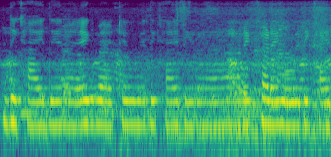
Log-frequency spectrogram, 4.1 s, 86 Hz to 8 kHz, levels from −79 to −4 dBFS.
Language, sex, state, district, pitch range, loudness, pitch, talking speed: Hindi, female, Chhattisgarh, Raipur, 210-220 Hz, -15 LUFS, 215 Hz, 230 wpm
